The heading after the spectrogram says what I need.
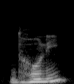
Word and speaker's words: ধ্বনি: শব্দের প্রথমে ব্যঞ্জন বর্ণের সাথে যদি বফলা থাকে তাহলে বফলার কোনো উচ্চারণ হয় না।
